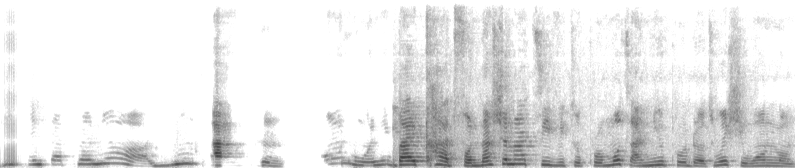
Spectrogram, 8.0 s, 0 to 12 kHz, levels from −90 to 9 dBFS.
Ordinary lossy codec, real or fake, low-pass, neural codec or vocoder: none; fake; none; vocoder, 24 kHz, 100 mel bands, Vocos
